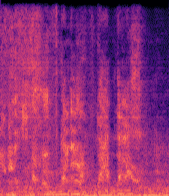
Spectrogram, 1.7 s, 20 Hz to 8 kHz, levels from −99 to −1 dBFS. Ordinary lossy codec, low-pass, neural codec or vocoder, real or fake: none; none; codec, 16 kHz, 4 kbps, X-Codec, WavLM features, trained on Multilingual LibriSpeech; fake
